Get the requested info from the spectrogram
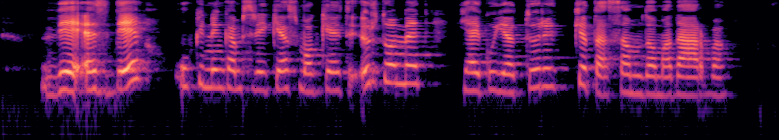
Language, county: Lithuanian, Klaipėda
